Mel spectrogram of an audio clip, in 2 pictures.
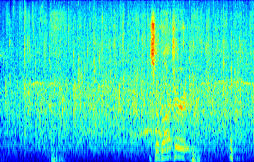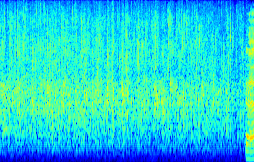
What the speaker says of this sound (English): Big round of applause for Roger Song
